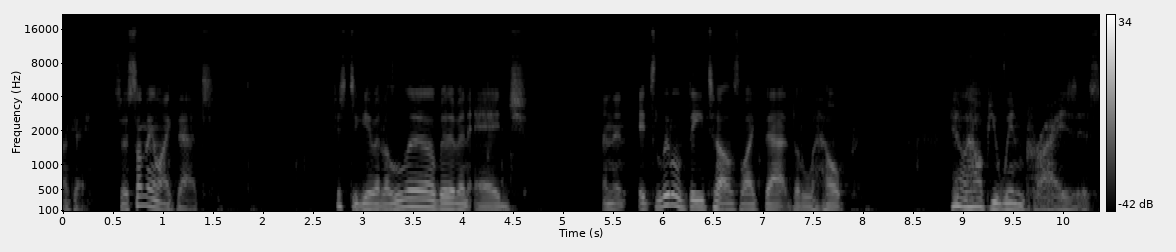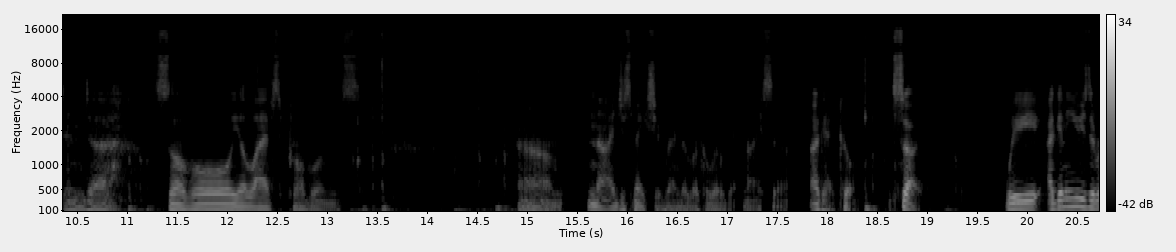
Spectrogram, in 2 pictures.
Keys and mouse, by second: 0.9 middle click, 1.0 Tab, 1.7 middle click, 3.1 s, 3.9 click, 4.4 Tab, 7.1 Tab, 8.6 middle click, 8.9 middle click, 9.3 s, 10.8 s, 13.2 g, 14.2 click, 14.7 Tab, 18.4 KP_1, 19.2 z.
